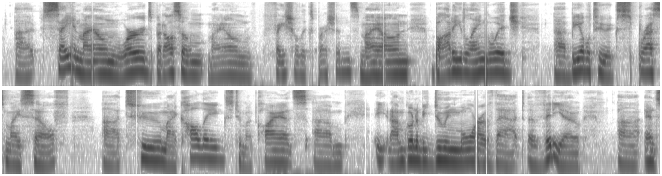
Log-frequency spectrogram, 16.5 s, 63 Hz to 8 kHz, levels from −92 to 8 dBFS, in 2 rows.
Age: 30-49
